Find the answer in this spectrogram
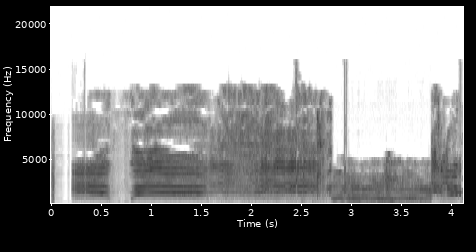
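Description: A toddler screaming in a tantrum over sweets: a short high-pitched cry, then a long scream that drops lower about three seconds in.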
